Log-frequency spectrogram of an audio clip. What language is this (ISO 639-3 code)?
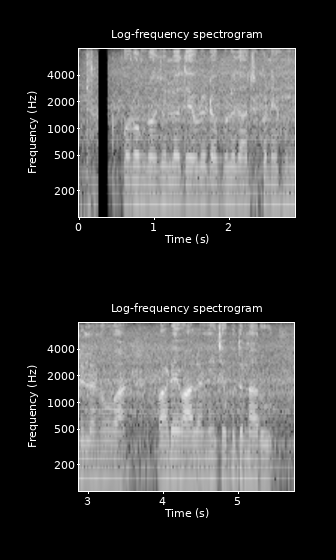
tel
